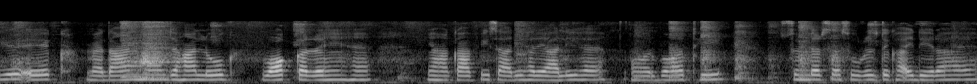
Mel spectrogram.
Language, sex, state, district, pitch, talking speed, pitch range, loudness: Hindi, male, Uttar Pradesh, Budaun, 215 Hz, 155 wpm, 205-220 Hz, -24 LUFS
